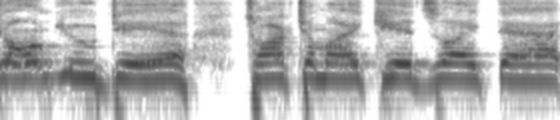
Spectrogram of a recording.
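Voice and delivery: very high-pitched, furious, irate scream. Retelling how a man from the bench screamed at the referee: imitating a scream. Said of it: "screaming at the referee".

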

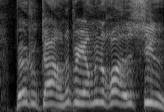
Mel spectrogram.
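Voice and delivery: put-on strong Bornholm Danish accent. Retelling what a man said, speaker quotes him in a thick Bornholm accent. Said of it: "med en tyk bornholmsk accent".

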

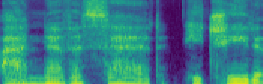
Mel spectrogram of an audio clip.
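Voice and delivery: slow, stunned gasping voice. Retelling how a woman plays dumb when called out: imitating her stunned gasping. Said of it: "like she's gasping for air and speaking slowly and stunned".

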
